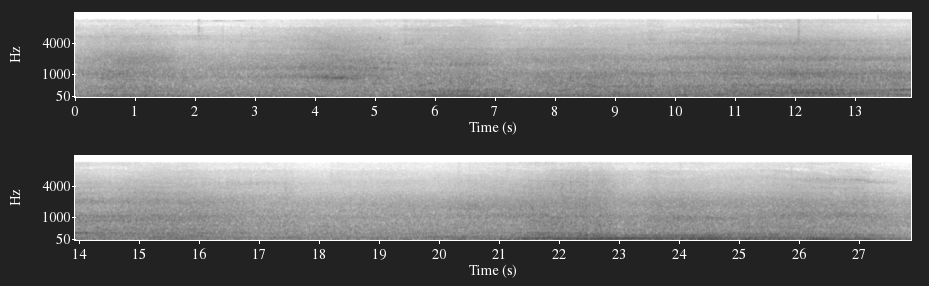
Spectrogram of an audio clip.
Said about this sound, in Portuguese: Nós vamos ouvir agora os sons da paisagem sonora de uma cidade.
